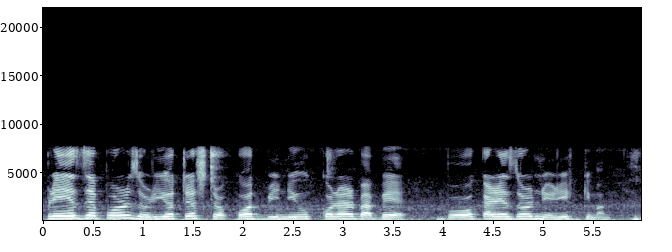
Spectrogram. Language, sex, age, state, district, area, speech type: Assamese, female, 30-45, Assam, Jorhat, urban, read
